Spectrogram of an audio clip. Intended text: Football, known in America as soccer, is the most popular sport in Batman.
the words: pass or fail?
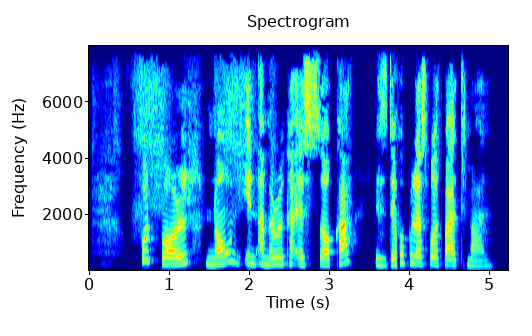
fail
